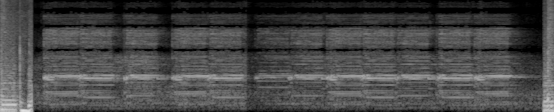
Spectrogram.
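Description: Loud background music cuts off about half a second in; then a home-built robot guitar plays a short riff of plucked guitar-like notes over and over, quieter and thinner than the music.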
